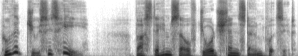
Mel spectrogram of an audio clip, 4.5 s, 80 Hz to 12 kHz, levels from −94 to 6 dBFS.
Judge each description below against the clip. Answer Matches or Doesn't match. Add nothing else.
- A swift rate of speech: Doesn't match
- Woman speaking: Doesn't match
